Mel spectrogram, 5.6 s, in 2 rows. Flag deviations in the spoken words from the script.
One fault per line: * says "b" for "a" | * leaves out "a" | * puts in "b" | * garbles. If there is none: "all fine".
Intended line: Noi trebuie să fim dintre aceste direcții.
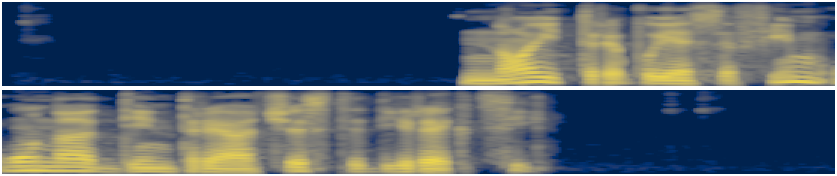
* puts in "una"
